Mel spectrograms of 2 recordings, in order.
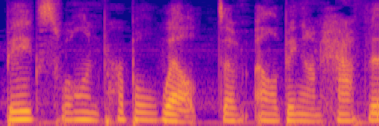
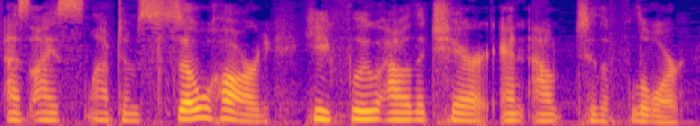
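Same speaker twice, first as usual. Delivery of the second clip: ordinary delivery, nothing marked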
